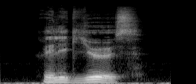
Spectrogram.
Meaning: 1. religious (concerning religion) 2. religious (committed to the practice of religion)
- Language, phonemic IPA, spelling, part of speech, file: German, /ʁeliˈɡjøːs/, religiös, adjective, De-religiös.oga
